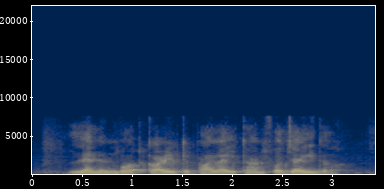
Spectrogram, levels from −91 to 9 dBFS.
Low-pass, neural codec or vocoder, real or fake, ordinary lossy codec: none; codec, 16 kHz, 4 kbps, FreqCodec, smaller model; fake; none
